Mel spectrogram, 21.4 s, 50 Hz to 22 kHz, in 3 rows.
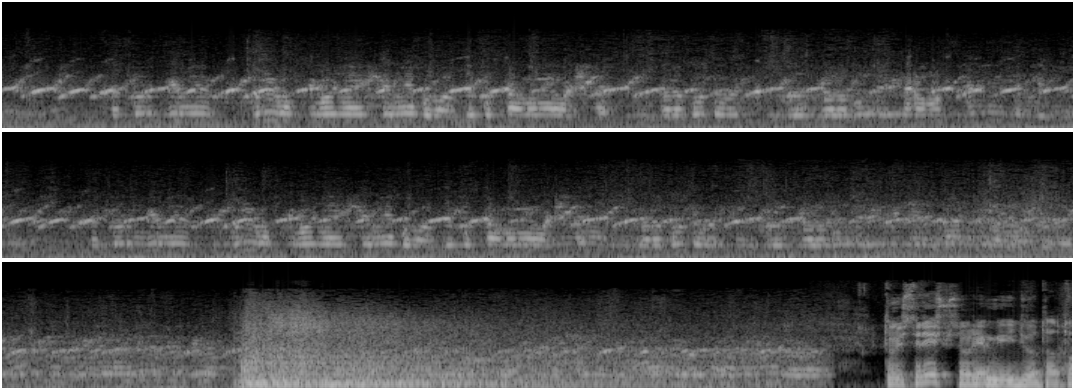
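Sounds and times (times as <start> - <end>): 
car alarm wailing: 0.0 - 20.0
speech: 0.7 - 16.9, 18.9 - 21.4
loud explosion: 15.8 - 19.8.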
